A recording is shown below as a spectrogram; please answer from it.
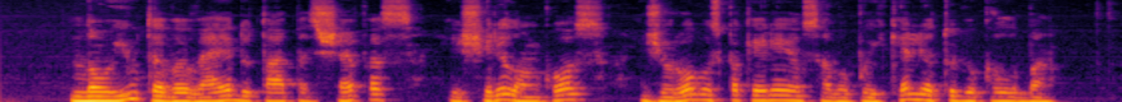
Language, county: Lithuanian, Klaipėda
